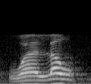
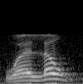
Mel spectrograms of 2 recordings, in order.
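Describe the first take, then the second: No difference in how they are said.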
